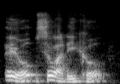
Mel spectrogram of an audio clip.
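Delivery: Thai greeting done in a hammed-up northern English accent, "Hey up" thrown in front; quick, half-hearted try at a northern English accent, put on the spot. Shown as a demonstration. Asked by his co-host to greet in Thai, a mock northern English accent. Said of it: "but in a northern accent?".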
